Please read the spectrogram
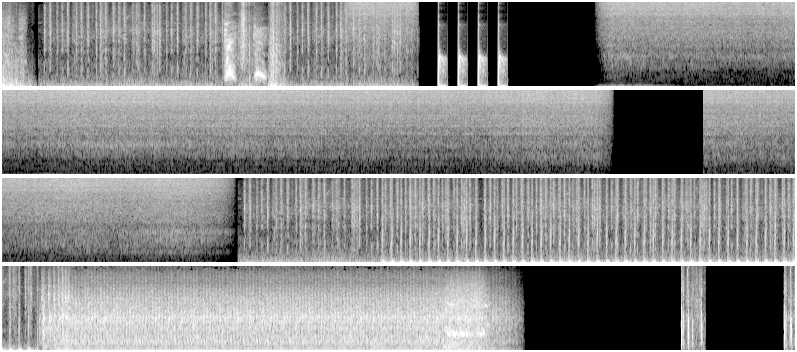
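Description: A small trowel blade scraping lines into sand: a steady hiss, broken once for about a second partway. Before it come four short beeps; after it, a run of rapid clicks and then a steady mechanical hum that cuts off near the end.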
